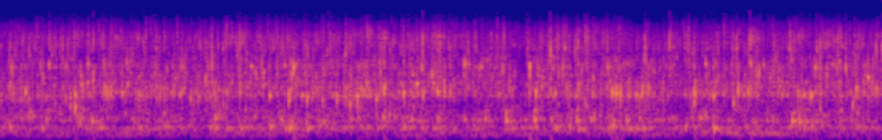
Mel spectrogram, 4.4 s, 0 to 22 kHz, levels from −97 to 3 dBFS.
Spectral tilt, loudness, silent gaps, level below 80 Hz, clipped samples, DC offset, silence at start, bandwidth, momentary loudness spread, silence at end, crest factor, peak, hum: -0.5 dB/octave; -31 LUFS; none; -72 dBFS; under 0.1%; under 0.1%; 0 s; 16.5 kHz; 3 LU; 0 s; 24 dB; -10 dBFS; none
